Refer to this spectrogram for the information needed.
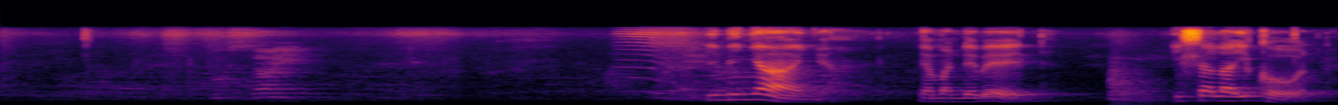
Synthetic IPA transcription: imiɲaɲa̰ | jamandʱɛɓɛlɛ | iɬalaikʰɔ̰ːna

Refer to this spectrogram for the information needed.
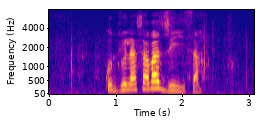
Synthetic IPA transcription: kud͡ɮulaʂaβab͡ʐʷiːsa

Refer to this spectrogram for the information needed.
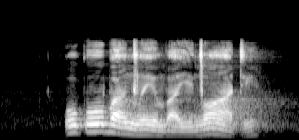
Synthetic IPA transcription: ukʼuɓaŋ͡ǀʱimbʱajiŋ͡ǀwaːd̥ʱi

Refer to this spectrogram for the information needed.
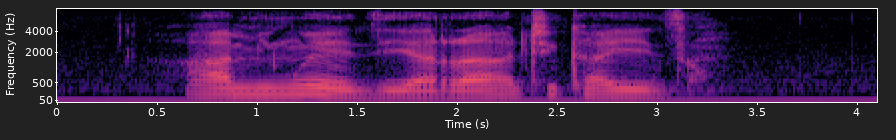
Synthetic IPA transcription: ɦamiŋwed͡zijaratʰikʰaiːd͡zɔ

